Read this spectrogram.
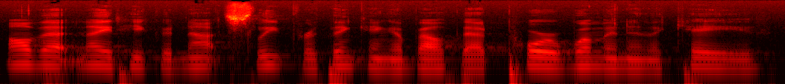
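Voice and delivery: plain reading voice

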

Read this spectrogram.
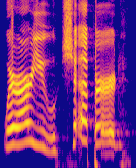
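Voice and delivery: high, loud cry for help; alarmed calling out. Acted. Lost sheep calls for her shepherd in the dark, alarmed shout.

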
